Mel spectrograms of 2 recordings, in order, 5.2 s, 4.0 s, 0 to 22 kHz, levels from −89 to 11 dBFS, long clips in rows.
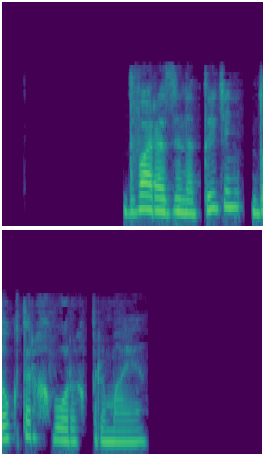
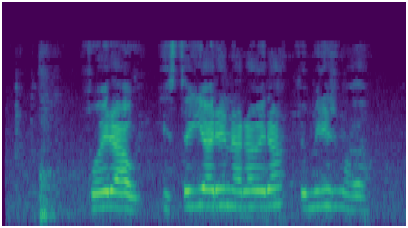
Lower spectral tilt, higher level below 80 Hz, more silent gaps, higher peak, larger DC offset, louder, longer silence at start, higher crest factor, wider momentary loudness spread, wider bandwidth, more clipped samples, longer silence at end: first, -6.5 dB/octave vs -4 dB/octave; about the same, -64 dBFS vs -66 dBFS; first, 2.44-2.50 s, 3.47-3.51 s vs none; first, -2 dBFS vs -6 dBFS; neither; about the same, -23 LUFS vs -22 LUFS; first, 1.2 s vs 0.4 s; about the same, 22 dB vs 18 dB; second, 12 LU vs 20 LU; second, 8 kHz vs 11.5 kHz; neither; first, 1.15 s vs 0.4 s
